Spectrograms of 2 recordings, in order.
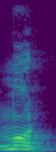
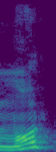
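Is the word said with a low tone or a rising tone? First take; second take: low; rising. First: The word is said with a low tone. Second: The word is said with a rising tone. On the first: This is the Standard Thai pronunciation. "ภาษาไทยเพิ่นออกเสียงเอกนะครับ เนี่ยหมดเสียงเอก" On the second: This is the Chiang Mai Tai Yuan pronunciation. "ไตยวนเชียงใหม่เห็นไหมเพิ่นออกเสียงจัตวา"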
